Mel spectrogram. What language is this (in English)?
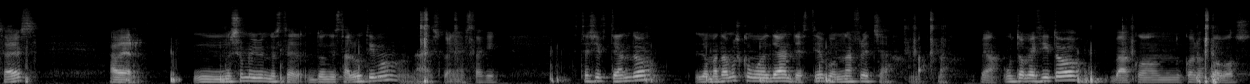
Spanish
